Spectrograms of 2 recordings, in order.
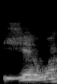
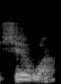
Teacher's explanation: el ensordecimiento del yeísmo, ¿verdad? Del yeísmo porteño, yewa, que se transforma en shewa, ¿sí?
